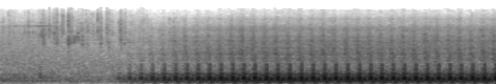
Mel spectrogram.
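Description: A motorcycle engine starts and idles with a loud rumble.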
